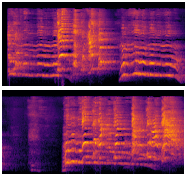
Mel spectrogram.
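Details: Female pet Moluccan cockatoo, described as very talkative, vocalizing to a person on a couch: loud, drawn-out, rich harmonic utterances in two long bursts separated by a brief pause, with wavering, rising and falling pitch.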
